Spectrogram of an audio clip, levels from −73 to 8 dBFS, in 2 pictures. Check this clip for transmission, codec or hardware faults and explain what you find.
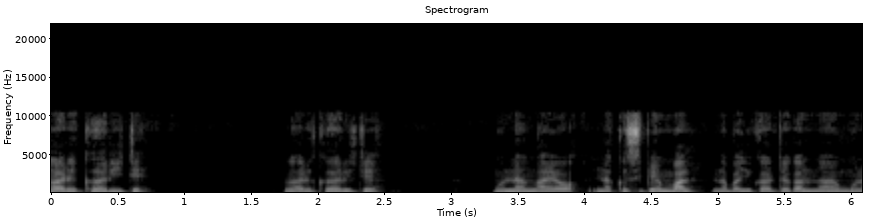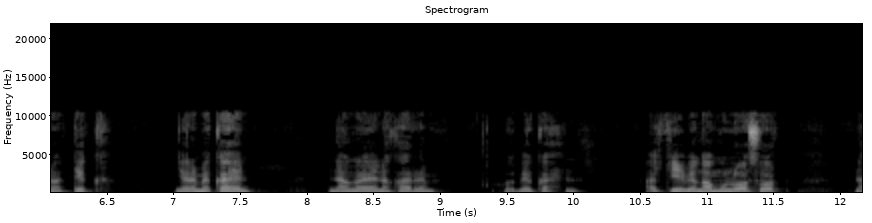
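One codec-related fault runs through the whole speech clip. Transcoding between lossy codecs: nothing survives above 10.6 kHz, and two kinds of artefact overlap, each codec's own heard together. A single low-bitrate pass gives one consistent artefact family, not this mix. The likely cause is a Vorbis encode re-encoded as MP3, both at low bitrates, the MP3 stage compounding the Vorbis damage.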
